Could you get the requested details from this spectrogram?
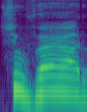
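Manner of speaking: put-on muffled mouth-full voice. Retelling a stranger's answer from behind a door: imitating a voice with mouth full. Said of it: "com a boca cheia".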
